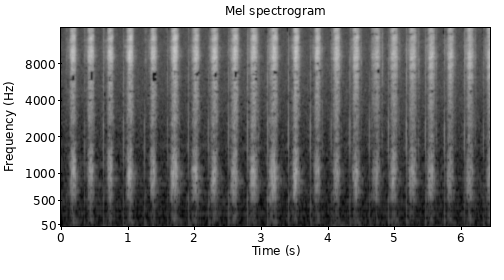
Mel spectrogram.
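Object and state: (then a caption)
Pencil hatching on MDF board. A graphite pencil scratches dense hatching and shading strokes across a small, thin square of solid brown MDF fiberboard. About 27 quick, dry strokes repeat at a steady back-and-forth rhythm of roughly 200 per minute. Each stroke is a raspy scrape centred in the midrange with a bright hiss on top, and it stops short with no ring.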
